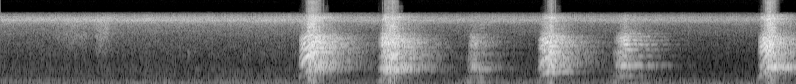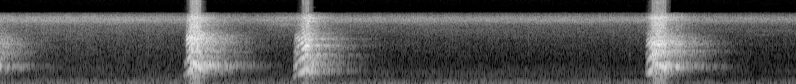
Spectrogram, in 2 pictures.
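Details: Pet dog trying to make friends with the household cat; eight or nine abrupt barks in quick clusters, then a pause and a final lone bark, against a quiet steady hum.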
